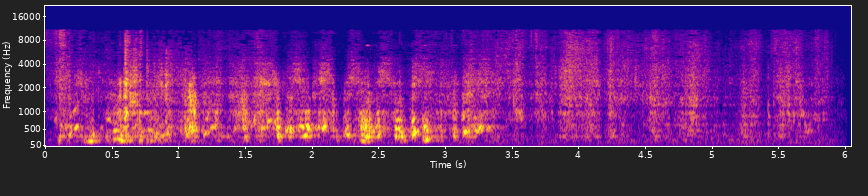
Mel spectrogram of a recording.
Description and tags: dishes and soap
